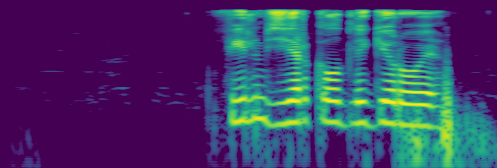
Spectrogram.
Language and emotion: Russian, neutral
